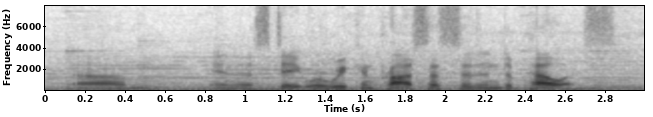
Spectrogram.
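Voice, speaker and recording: A man talks at a fairly quick pace with ordinary pitch variation. The sound is dry with no echo, and clear music plays in the background. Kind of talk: interview answer. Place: factory. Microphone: lapel.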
